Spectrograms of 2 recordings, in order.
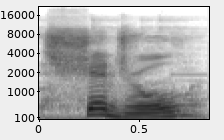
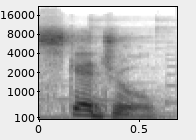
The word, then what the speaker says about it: schedule: again this is fun in British English we pronounce it Schedule but in the U.S they pronounce it Schedule However, British people also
